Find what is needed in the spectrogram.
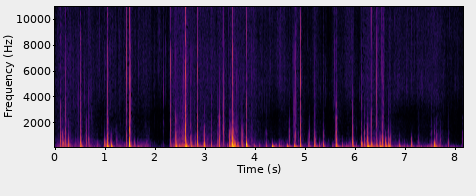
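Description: Thin, hard vinyl film being crinkled by hand: irregular clusters of sharp crackles, with a brief pause about two seconds in.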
